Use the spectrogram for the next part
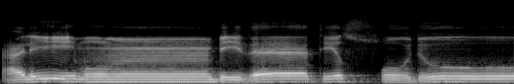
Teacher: അലീമുൻ തൻവീനിനെ ഇഖ്ലാബ് ചെയ്ത് മീമാക്കി മാറ്റി മണിച്ചുച്ചരിക്കണം. മീമാക്കുമ്പോൾ ഫലത്തിൽ അതിന് ഇഖ്ഫ ഷഫവി എന്ന സാക്കിനായ മീമിൻ്റെ ഹുക്മ് വന്നു ചേരുന്നതാണ്.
